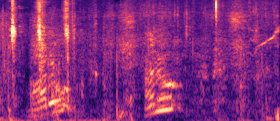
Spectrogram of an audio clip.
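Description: A dog whining and yelping excitedly, two short cries that rise and fall in pitch.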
